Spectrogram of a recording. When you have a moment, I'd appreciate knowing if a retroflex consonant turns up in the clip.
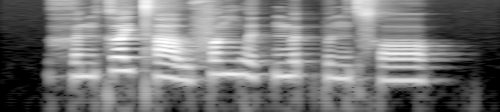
no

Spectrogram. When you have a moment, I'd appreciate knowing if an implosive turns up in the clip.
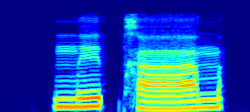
no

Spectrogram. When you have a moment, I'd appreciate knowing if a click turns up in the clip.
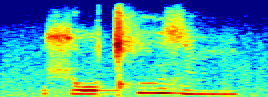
yes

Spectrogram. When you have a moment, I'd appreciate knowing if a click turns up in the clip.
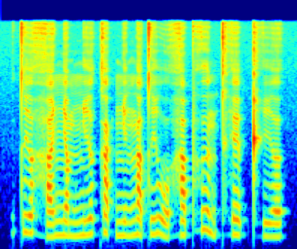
no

